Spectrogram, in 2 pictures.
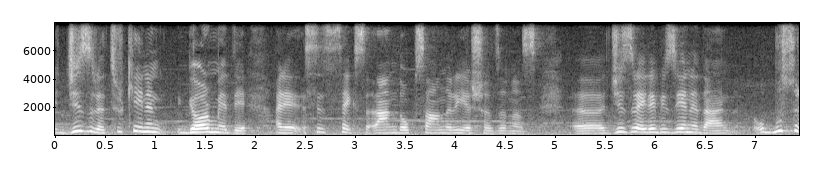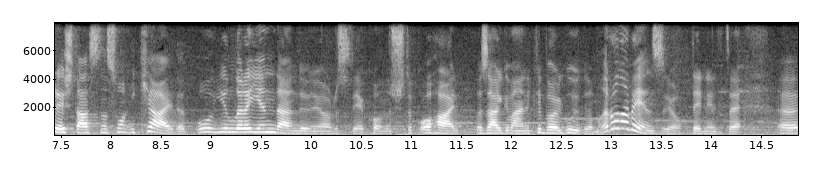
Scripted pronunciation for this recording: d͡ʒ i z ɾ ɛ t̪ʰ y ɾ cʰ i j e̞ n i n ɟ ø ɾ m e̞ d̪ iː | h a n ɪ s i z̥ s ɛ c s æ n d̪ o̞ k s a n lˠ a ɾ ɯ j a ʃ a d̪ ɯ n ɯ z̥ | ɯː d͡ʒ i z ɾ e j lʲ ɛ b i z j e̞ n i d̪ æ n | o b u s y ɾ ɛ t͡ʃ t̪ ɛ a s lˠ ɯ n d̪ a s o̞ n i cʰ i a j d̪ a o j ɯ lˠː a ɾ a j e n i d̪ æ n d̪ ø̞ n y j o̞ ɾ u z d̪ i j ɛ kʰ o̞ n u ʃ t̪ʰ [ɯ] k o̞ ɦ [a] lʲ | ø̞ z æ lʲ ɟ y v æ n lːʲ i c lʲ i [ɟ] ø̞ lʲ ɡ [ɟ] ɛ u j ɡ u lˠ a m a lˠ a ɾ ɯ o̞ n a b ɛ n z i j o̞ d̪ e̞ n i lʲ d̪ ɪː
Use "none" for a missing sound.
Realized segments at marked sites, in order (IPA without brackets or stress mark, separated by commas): u, a, b, ɟ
